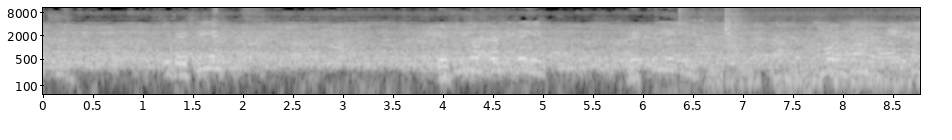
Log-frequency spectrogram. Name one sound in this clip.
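Many men chatter nearby in a busy crowd.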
